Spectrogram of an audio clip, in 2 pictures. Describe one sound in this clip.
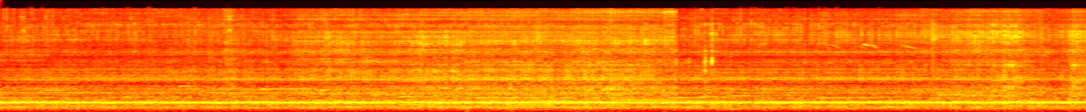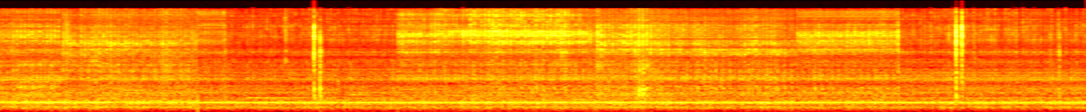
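A scroll saw blade buzzes as it cuts through a thin sheet.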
